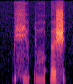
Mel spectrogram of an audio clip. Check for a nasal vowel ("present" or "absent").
absent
